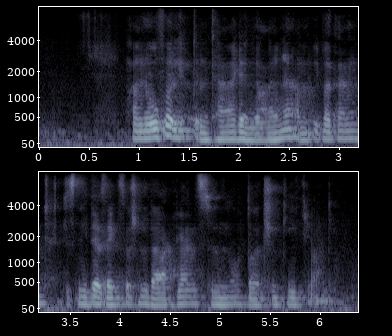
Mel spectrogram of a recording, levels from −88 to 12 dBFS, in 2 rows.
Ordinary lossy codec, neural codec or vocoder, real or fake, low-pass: none; codec, 16 kHz, 2 kbps, FreqCodec, smaller model; fake; none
